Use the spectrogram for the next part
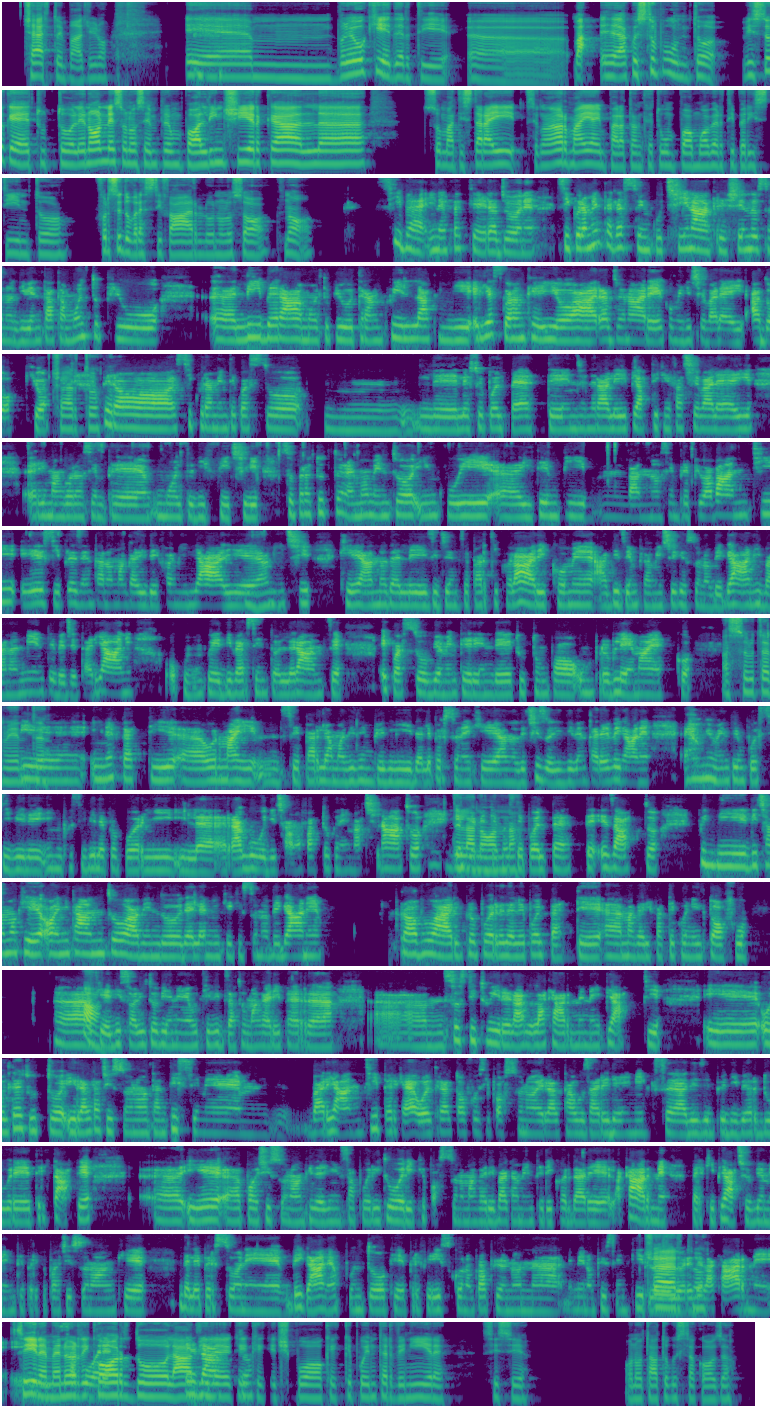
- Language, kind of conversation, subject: Italian, podcast, Come gestisci le ricette tramandate di generazione in generazione?
- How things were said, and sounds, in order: throat clearing; "insomma" said as "'nsomma"; tapping; lip smack; laughing while speaking: "è"; "proprio" said as "propio"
